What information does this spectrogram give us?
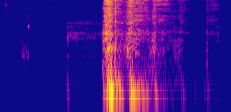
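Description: Chewing a coconut, spoiled-milk-flavoured candy: one short burst of crunchy, moist mastication noises that quickly dies away, surrounded by near silence.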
